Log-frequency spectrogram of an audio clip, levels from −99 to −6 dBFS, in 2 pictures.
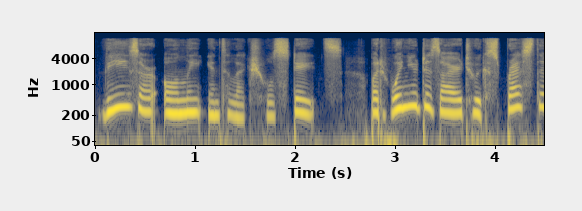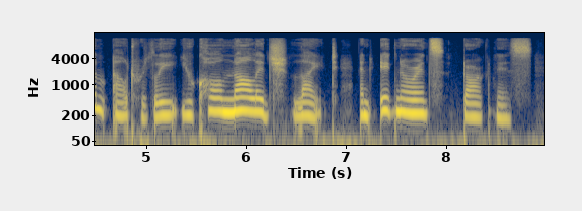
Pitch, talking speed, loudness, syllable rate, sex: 230 Hz, 135 wpm, -19 LUFS, 4.8 syllables/s, female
